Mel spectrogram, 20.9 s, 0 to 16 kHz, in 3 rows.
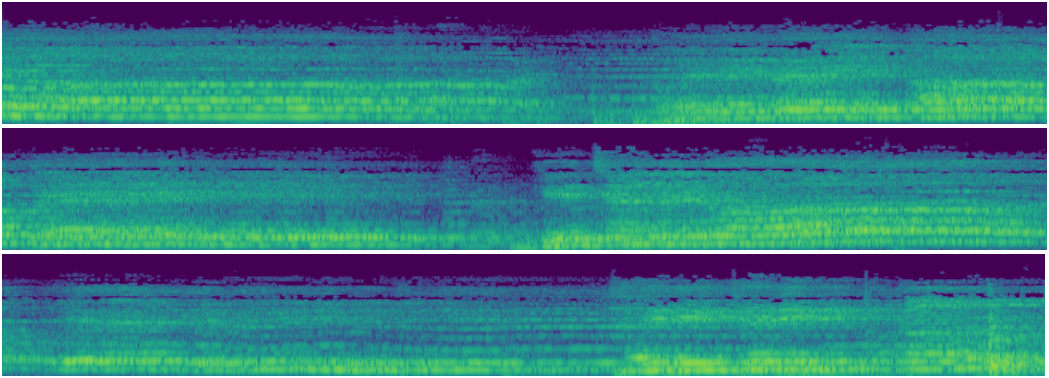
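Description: A man singing a slow, chant-like devotional song in long held, sliding notes to hand-drum accompaniment. The phrases break off briefly about 4 and 10 seconds in.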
